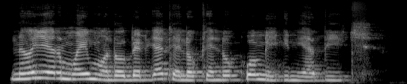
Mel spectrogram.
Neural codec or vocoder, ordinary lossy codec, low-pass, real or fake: codec, 44.1 kHz, 3.4 kbps, Pupu-Codec; none; none; fake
